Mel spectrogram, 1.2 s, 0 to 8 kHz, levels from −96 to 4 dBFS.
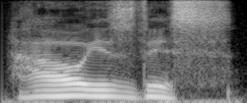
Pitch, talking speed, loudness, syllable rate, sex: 120 Hz, 145 wpm, -13 LUFS, 2.9 syllables/s, male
